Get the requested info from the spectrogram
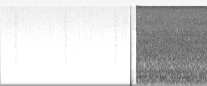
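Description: Dead silence, then a click about a second and a half in as the sound cuts in, followed by a steady mechanical hum with a few held tones.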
